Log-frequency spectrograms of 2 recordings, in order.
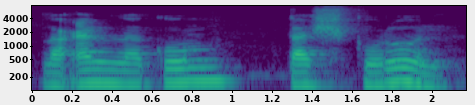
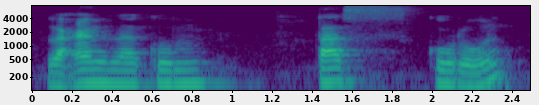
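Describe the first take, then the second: First: The last word has an 'sh' sound. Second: The last word has a plain 's' sound. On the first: So that you may be grateful. The speaker calls it right. "syakara itu artinya bersyukur" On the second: So that you may be drunk. The speaker calls it wrong. "apabila kita ucapkan dengan lafal seperti ini"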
